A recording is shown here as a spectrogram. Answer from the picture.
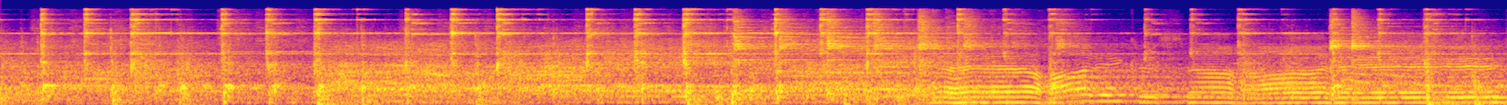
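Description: Devotional kirtan music: small hand cymbals struck in a steady rhythm with drums and group chanting. From about six seconds in a lead voice sings bending melodic lines over a held low note.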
